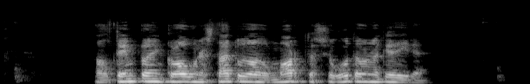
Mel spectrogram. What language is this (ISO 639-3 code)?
cat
